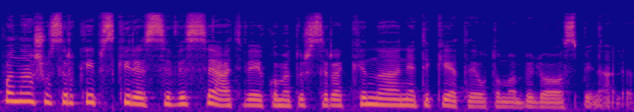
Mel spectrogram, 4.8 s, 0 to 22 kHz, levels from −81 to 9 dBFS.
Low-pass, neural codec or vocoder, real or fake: 14.4 kHz; none; real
